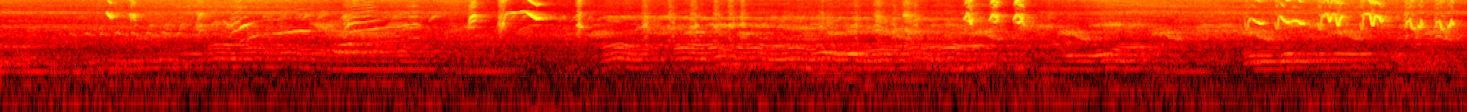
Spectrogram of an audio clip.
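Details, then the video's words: Red siskin singing: thin, high twittering with quick rising and falling sweeps and sharp chips, broken into short bursts, over a steady lower humming tone in the background. "Red Siskin singing"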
